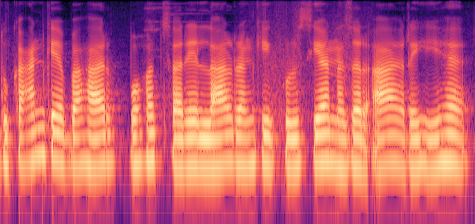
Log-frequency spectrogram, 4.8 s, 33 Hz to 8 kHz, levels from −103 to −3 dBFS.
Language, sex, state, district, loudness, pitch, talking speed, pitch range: Hindi, male, Assam, Kamrup Metropolitan, -13 LUFS, 140 Hz, 165 wpm, 135-145 Hz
